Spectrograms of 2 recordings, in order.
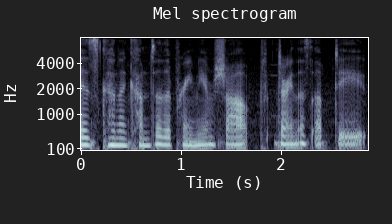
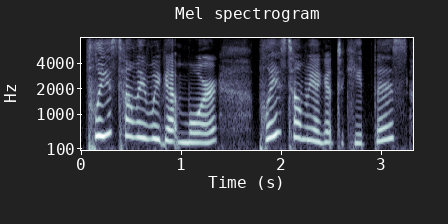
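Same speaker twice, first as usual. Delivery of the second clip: excited pleading; 4 semitones higher, 8 dB louder than usual. Real, not acted. Begging to keep the item.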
